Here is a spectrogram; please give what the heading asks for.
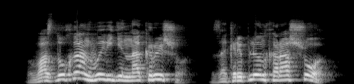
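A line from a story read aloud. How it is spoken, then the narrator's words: Yelling. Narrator (Russian): орал напарник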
